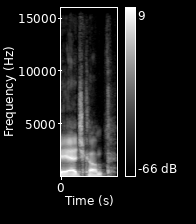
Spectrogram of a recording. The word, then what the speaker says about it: Edgecombe: Cooper flag, VJ Edgecom, uh and that is how you say his name and I can't get over that.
